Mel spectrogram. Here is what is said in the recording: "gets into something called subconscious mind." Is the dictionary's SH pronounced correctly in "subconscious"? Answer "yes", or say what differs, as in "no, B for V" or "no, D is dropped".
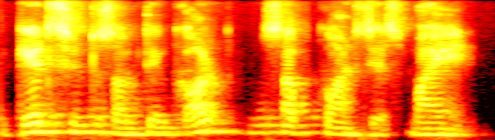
no, S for SH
